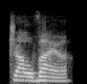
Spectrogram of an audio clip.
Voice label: "trouvÊre", Indian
